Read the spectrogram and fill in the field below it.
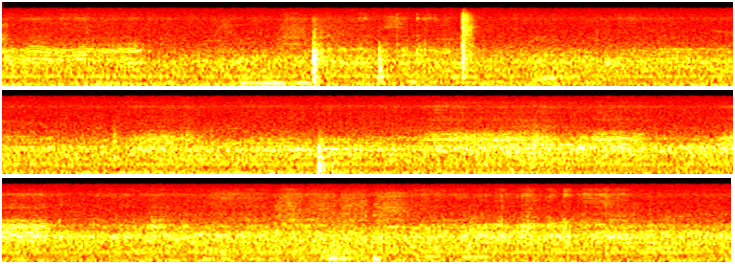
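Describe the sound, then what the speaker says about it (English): A faint, high-pitched bee buzz hums steadily at close range as it buzz-pollinates a flower, with a few sharp clicks breaking in, in an otherwise quiet outdoor setting. "It's a bee having a pollen bath."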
